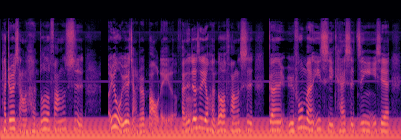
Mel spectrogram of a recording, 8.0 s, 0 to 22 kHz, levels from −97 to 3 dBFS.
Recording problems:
electrical hum; loud; throughout; 60 Hz, 10 dB below the speech
high-pitched whine; faint; throughout; 2.5 kHz, 35 dB below the speech

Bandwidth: 13.5 kHz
